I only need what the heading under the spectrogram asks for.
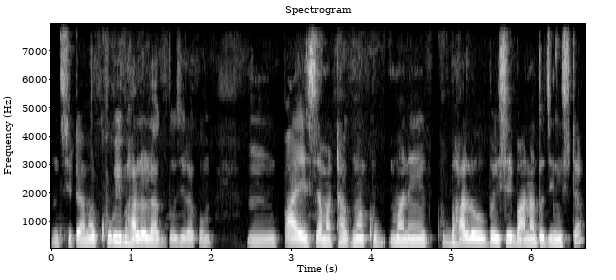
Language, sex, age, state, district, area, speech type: Bengali, female, 30-45, West Bengal, South 24 Parganas, rural, spontaneous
